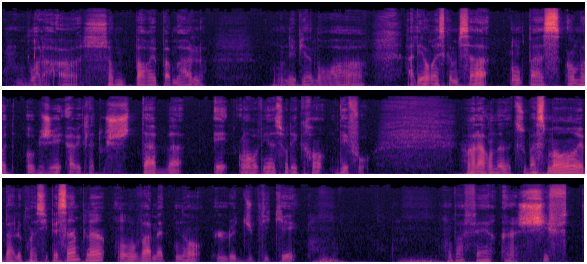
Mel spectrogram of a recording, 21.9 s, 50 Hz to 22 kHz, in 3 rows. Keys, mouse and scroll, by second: 1.7-3.5 middle drag, 8.6 Tab, 11.2 click, 11.8 middle click, 12.3-14.0 middle drag, 14.7-17.0 middle drag, 17.0-18.7 scroll down 2, 18.3 middle click, 18.7-20.6 middle drag.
